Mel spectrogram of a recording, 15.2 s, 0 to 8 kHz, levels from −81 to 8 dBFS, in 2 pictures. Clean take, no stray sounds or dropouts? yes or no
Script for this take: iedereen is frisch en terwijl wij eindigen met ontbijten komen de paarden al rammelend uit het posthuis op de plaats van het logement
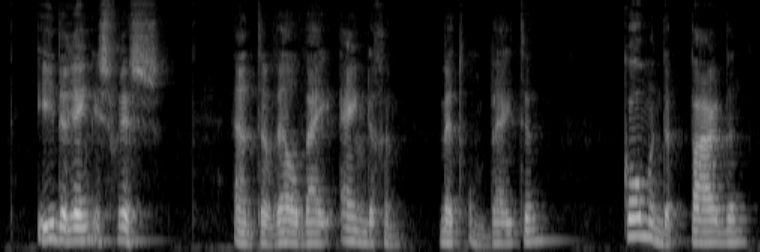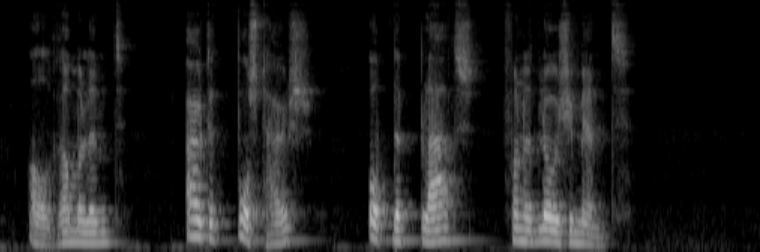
yes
